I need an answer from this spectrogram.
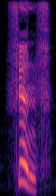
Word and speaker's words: fünf: Fünf.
